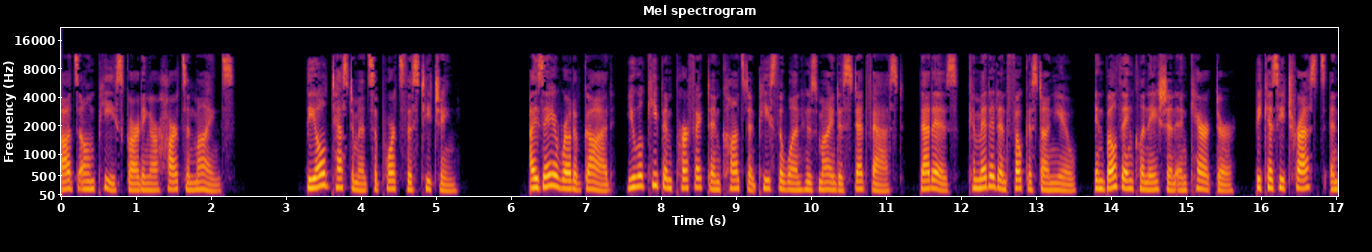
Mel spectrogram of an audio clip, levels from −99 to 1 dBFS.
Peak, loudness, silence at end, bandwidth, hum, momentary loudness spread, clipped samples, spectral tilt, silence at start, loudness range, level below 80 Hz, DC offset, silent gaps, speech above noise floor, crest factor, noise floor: -4 dBFS; -21 LUFS; 0 s; 12 kHz; none; 9 LU; under 0.1%; -4.5 dB/octave; 0 s; 2 LU; -72 dBFS; under 0.1%; 2.44-3.15 s, 5.42-6.12 s; over 69 dB; 18 dB; under -90 dBFS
